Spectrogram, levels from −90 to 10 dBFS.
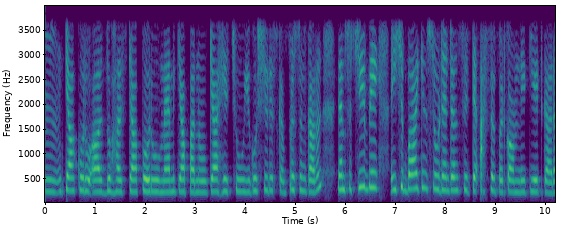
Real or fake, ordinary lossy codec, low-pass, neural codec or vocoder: fake; none; 3.6 kHz; codec, 24 kHz, 1.2 kbps, DualCodec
